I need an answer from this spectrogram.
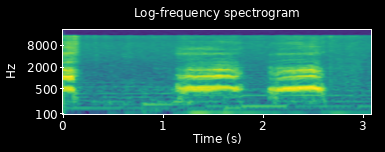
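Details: A domestic cat makes two bright, chirrupy trills about a second apart, each about half a second long. Trilling is mostly used by female cats: a greeting or bid for attention, and mothers use it to lead kittens.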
